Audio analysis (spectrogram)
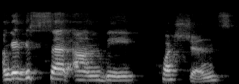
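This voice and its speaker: A woman with a mid-pitched voice chats casually as she hosts a team call. She talks like a fitness coach among friends, informal and slangy. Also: lively intonation, normal speed, fairly bright tone. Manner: chatty, informal, peppered with slang and swearing. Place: online group call.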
